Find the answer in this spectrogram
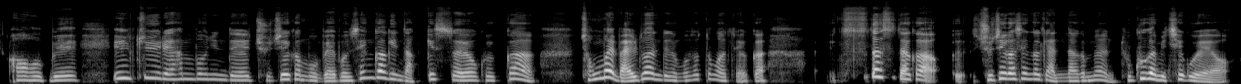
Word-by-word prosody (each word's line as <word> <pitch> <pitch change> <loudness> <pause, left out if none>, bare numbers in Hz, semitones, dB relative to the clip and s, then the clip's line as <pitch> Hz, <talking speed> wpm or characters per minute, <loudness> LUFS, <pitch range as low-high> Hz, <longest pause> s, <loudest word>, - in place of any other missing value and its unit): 어 190 -1 0
매 195 +2 -1 0.3
1 285 0 0
주일에 285 -6 -1
1 245 +1 -4
번인데 220 -5 -3
주제가 225 +6 0
뭐 185 -4 -4
매번 160 +3 0
생각이 295 - +2
났겠어요? 185 - -1
그러니까 190 - -1 0.4
정말 280 +8 +4
말도 175 - +4
안 255 -5 +2
되는 185 -4 -4
거 180 - -7
썼던 225 +1 -8
것 175 -3 -3
같아요. - - -7
그러니까 - - -1 0.6
있 - - -20
쓰다 350 0 +3
쓰다가 320 0 +3 0.2
으 - - -3
주제가 255 +4 +3
생각이 245 -4 -1
안 155 -2 -3
나. 160 0 -1
그러면 180 -4 -4
독후감이 225 -1 +3
최고예요. 155 - +1
210 Hz, 335 characters per minute, -21 LUFS, 180-250 Hz, 0.6 s, 정말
